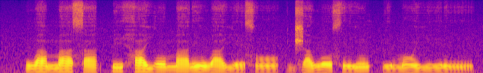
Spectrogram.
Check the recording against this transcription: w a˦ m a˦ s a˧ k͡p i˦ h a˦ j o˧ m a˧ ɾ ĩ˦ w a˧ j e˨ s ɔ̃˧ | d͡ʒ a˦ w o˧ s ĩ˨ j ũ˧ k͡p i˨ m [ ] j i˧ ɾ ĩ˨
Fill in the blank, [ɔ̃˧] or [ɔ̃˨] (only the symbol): ɔ̃˧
